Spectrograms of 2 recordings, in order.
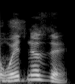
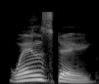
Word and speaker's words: Wednesday: 7 days of the week with correct IPA pronunciation. Monday, Tuesday, Wednesday, হ্যাঁ হ্যাঁ হুম, Thursday, এতক্ষণ তাহলে কোথায় ছিলেন আপনি? এটা ওয়েডনেসডে, ওয়েন্সডে, Wednesday, আবার 3বার বলেন।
